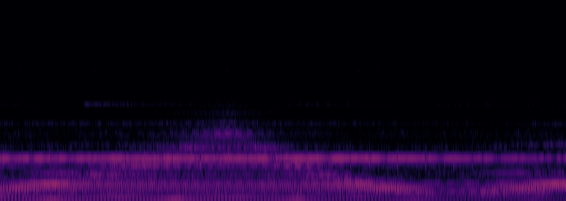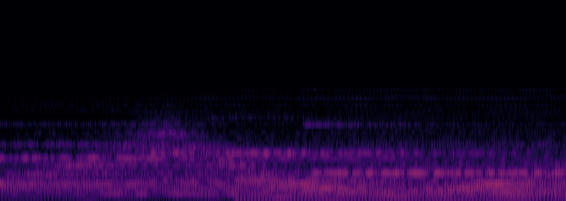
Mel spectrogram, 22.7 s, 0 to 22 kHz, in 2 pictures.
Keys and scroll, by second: 1.1 1, 13.3-14.2 typing, 20.9-21.9 typing.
